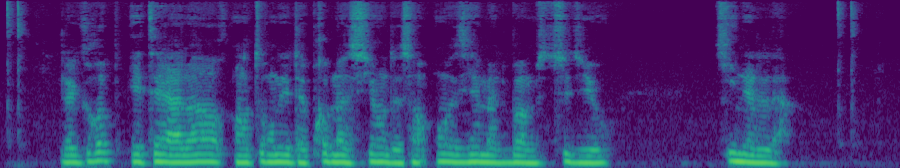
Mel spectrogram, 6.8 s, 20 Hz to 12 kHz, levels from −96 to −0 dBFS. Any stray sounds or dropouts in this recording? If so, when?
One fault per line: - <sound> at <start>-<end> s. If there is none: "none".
none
